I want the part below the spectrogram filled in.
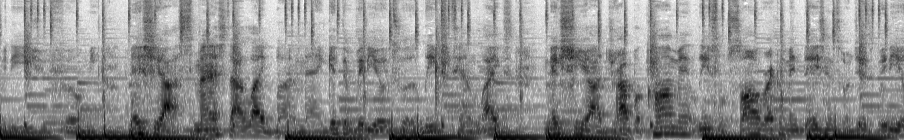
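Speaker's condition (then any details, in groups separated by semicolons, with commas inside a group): No condition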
